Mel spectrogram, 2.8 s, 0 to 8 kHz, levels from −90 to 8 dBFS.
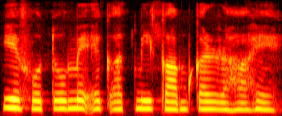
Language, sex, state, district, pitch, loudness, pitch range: Hindi, female, Arunachal Pradesh, Longding, 195 Hz, -19 LUFS, 190-205 Hz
